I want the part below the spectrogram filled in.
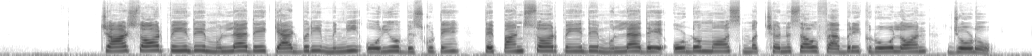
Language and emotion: Dogri, neutral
